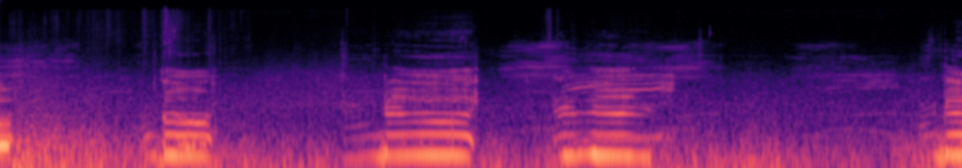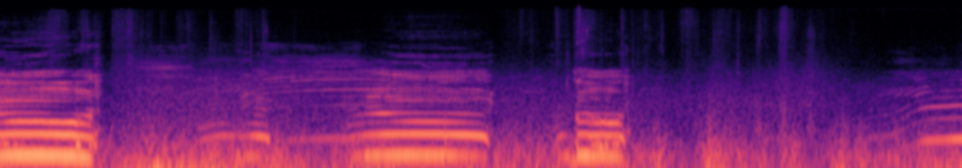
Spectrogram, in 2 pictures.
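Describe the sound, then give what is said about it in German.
Cattle low repeatedly, a bull, ox or steer giving several deep, loud, drawn-out moos with short pauses between them. “Na, so ein Stier, so ein Rind, so ein Ochse halt.”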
